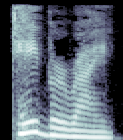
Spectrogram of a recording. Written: taborite

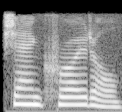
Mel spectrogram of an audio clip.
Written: chancroidal

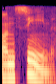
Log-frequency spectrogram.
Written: unseen

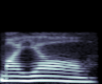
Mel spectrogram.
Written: Maillol

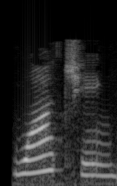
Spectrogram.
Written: watching

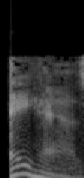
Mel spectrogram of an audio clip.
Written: Ahaz

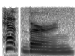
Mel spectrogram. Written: Hepburn

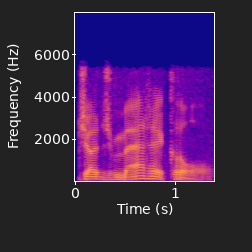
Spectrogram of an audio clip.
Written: judgmatical

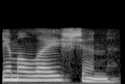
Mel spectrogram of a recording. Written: immolation

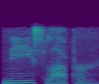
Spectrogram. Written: knee-slapper

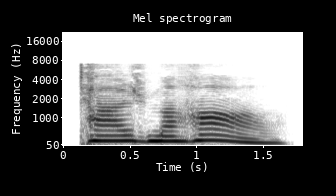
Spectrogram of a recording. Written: tajmahal

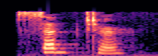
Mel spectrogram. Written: subter

